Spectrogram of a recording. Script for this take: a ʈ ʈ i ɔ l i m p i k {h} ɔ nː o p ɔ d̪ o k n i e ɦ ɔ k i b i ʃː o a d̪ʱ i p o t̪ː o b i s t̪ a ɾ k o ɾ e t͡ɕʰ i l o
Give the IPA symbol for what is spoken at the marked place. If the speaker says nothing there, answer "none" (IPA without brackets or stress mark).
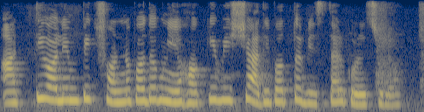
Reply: ʃ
